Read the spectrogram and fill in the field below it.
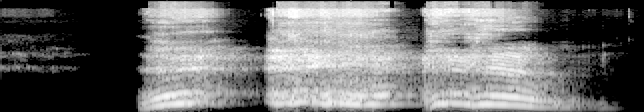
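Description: A rough throat clearing followed by two harsh coughs, close and loud, with no other sound around them.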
